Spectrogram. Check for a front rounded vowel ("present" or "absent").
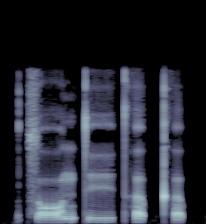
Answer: present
